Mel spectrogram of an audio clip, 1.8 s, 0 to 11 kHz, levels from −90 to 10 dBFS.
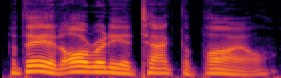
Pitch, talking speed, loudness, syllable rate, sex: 150 Hz, 240 wpm, -16 LUFS, 6.8 syllables/s, male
